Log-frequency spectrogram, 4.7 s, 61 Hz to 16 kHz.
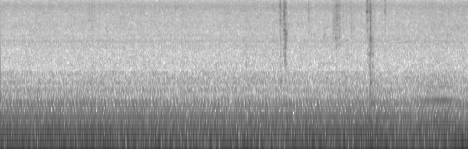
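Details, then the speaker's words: Infiniti G35 at idle: low rumble with irregular sharp light taps, and a shudder when put in gear; clearly heard in the engine bay; owner suspects an exhaust leak at the passenger side behind the engine, unconfirmed. "You put it in gear. You can feel a shudder in the car and that tapping sound."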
